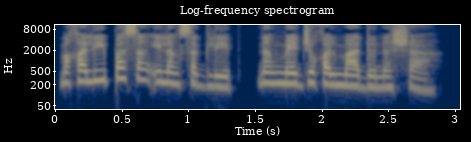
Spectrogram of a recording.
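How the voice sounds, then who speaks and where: A woman's voice: fairly high pitch, fairly quick, darkish tone, no echo, studio quality. A woman with a Filipino accent reading scripted narration from a romance novel. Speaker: audiobook narrator.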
